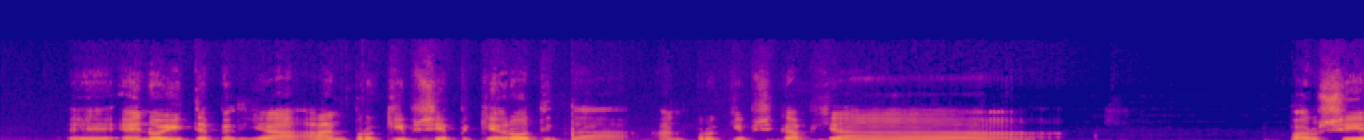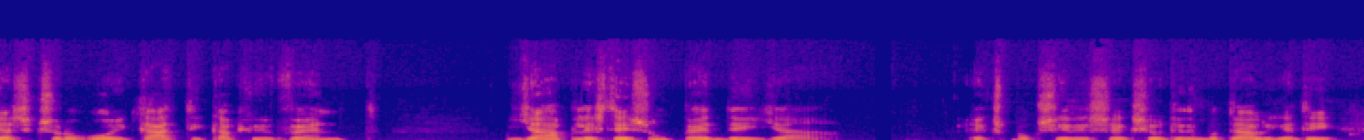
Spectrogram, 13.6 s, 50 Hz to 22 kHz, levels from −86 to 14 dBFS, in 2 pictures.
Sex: male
